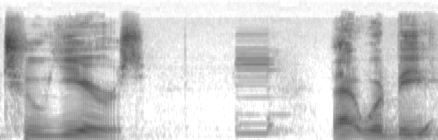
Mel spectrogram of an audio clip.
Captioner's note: buzzer buzzing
